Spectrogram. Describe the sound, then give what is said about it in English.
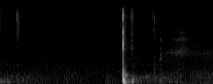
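A single sharp little click from the metatarsals of a foot being squeezed together, demonstrating the pop of a Morton's neuroma. It is brief and crisp, with faint soft handling noises before and after. “And people with Morton's neuroma, sometimes you'll feel or hear a little click. It'll be kind of like this here. I don't know if you can hear this.”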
